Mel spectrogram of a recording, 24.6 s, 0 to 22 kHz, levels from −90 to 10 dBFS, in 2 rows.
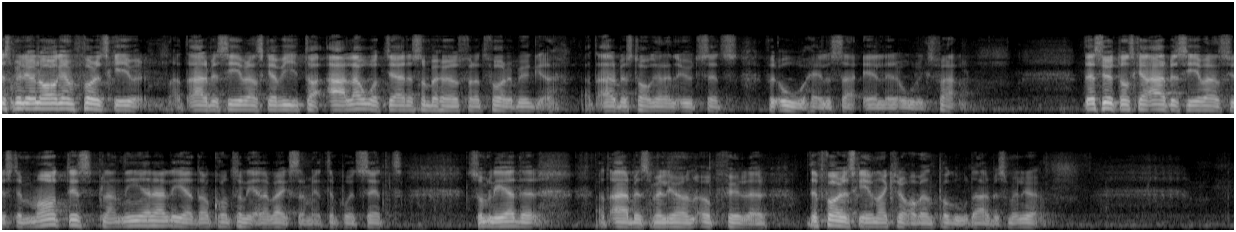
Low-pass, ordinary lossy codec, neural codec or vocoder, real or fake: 7.2 kHz; none; vocoder, 22.05 kHz, 80 mel bands, Vocos; fake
